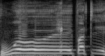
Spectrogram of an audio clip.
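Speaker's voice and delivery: sudden high, loud whoa; excited whoa. Real, not acted. Co-host cheering the patty, excited high whoa. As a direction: burst out with delight.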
